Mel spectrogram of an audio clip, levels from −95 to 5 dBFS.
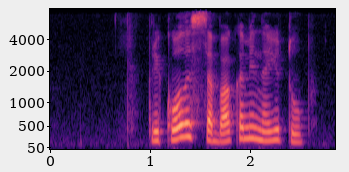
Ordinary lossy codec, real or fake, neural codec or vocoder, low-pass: Opus, 64 kbps; real; none; 7.2 kHz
